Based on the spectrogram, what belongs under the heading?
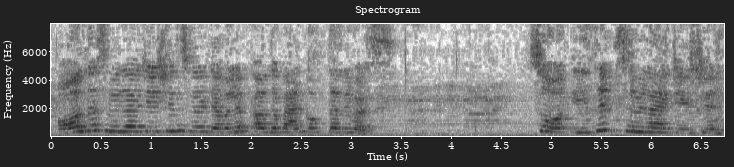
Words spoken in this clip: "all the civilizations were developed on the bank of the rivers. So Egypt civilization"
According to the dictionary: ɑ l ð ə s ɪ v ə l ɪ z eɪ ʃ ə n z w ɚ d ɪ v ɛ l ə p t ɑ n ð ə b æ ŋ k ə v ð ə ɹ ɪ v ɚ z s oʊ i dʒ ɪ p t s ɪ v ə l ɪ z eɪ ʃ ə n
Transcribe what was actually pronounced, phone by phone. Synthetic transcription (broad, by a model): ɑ l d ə s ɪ v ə l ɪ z eɪ ʃ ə n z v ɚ d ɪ v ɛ l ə p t ɑ n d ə b æ ŋ k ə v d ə ɹ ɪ v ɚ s s oʊ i z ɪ t s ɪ v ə l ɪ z eɪ ʃ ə n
